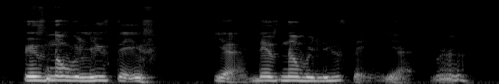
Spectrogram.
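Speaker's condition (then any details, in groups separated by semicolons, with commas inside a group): Cerebral palsy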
